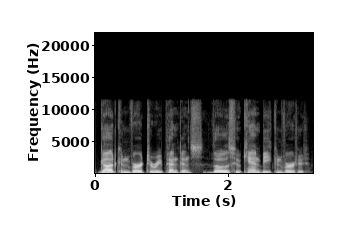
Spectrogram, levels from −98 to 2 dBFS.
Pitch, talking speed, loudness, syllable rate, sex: 125 Hz, 165 wpm, -19 LUFS, 5.2 syllables/s, male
